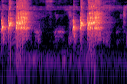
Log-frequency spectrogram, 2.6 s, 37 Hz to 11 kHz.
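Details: Two loud, rasping phrases from a Lombok quail of the kind valued in singing competitions. Each phrase is a couple of short sharp notes, then a longer grating burst, and the phrases come about 1.5 seconds apart.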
